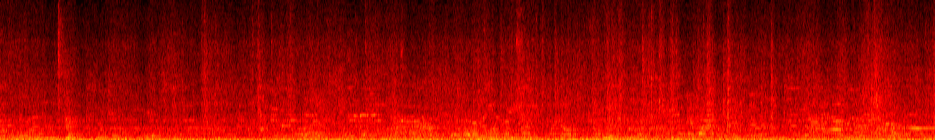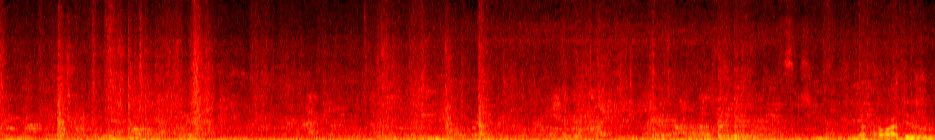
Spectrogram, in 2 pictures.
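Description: Fast-food restaurant dining-room ambience: background chatter from other customers and background music over a steady low hum, with a few scattered clicks and clatters, the loudest about eighteen seconds in.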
